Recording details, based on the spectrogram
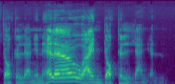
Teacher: he's got his light tightness in the middle of the mouth there very tight lips and he's a little bit old he's got a little bit of the creaky voice going on but not too much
